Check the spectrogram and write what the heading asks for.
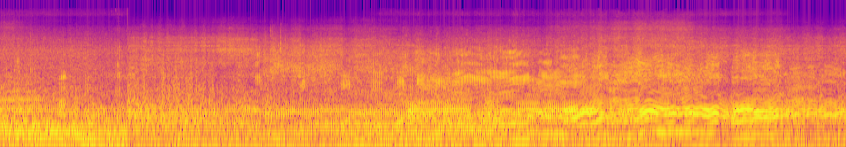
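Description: Trail motorcycle engine running while riding, its pitch rising and falling with the throttle, wavering most in the second half.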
